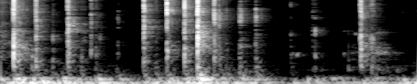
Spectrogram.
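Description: Quick, irregular keystrokes on a computer keyboard, close and steady, as a medical genetics answer is typed into a flashcard app; no one speaks.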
